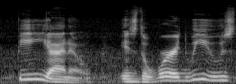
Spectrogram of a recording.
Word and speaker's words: piano: music dynamic markings number one piano which is pronounced piano is the word we use to describe quiet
